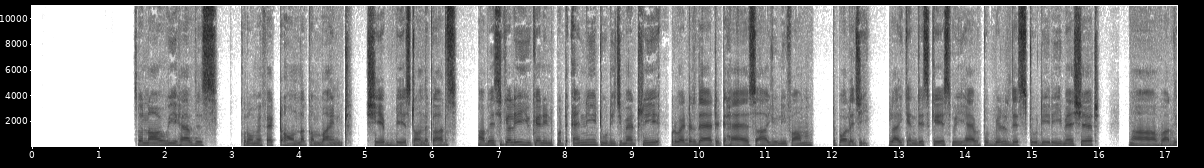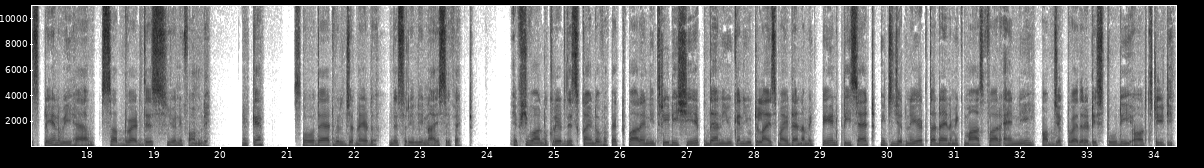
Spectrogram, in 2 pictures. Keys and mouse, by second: 1.5 click, 2.4 space, 4.5-6.1 drag, 6.6 right click, 10.1 right drag, 14.6 click, 16.7 click, 19.3-20.3 drag, 20.5 space, 20.9-22.9 drag, 23.8 space.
